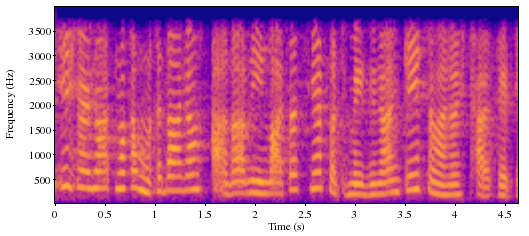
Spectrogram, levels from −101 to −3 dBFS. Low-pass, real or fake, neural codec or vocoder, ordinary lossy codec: 3.6 kHz; fake; autoencoder, 22.05 kHz, a latent of 192 numbers a frame, VITS, trained on one speaker; none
